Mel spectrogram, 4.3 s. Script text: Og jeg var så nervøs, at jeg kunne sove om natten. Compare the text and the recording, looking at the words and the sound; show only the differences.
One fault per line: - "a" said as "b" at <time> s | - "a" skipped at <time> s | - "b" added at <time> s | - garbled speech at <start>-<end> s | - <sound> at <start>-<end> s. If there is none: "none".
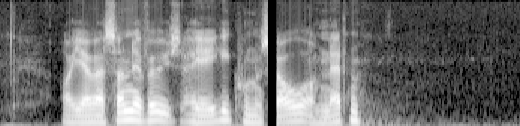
- "ikke" added at 1.7 s
- dropout at 2.2-2.3 s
